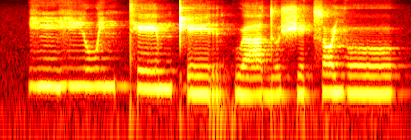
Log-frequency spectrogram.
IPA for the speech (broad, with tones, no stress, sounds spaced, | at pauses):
ɣ ĩ˦ ɣ iː˦ w i˦ ŋ tʰ eː˦ m kʼ eː˨ r kʷ aː˨ d ʊ˨ ʃ ɪ˨ t͡s ɔ˦ j oː˦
